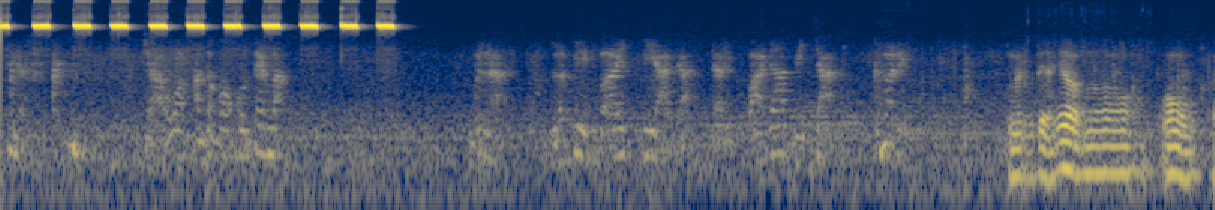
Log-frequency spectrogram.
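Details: Jangkrik jeliteng, a Javanese field cricket caught in a rice field and known for its loud voice, gives sharp, high chirps about three a second for three seconds before stopping. Quieter murmuring and rustling noises follow.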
